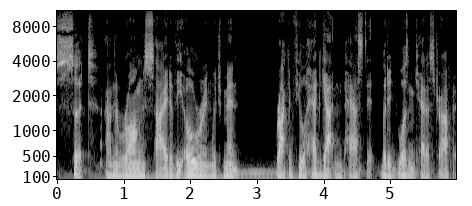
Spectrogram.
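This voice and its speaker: A man speaks in a normal speaking voice at a medium pitch. His delivery is fairly slow, with fairly even intonation. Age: 30s. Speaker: author and science journalist. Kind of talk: long-form interview.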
